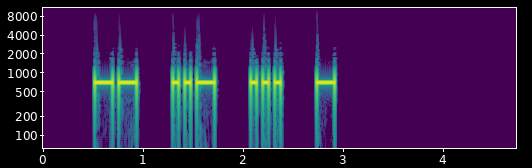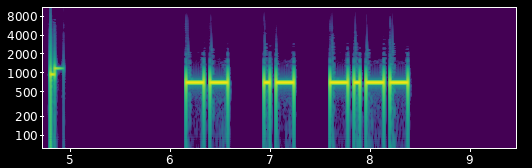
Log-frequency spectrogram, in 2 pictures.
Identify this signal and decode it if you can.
Morse code, heard as a keyed tone, about 20 wpm, spaced as for 14 wpm, 700 Hz. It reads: MUST MAY
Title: 2x Character Spacing - Top 200 Words - 20wpm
